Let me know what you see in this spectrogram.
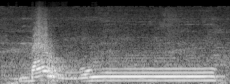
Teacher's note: یہاں پہ میں نے را کو پر ادا کیا اور را کے ساتھ واو مدہ کو ایک الف کے برابر لمبا کیا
